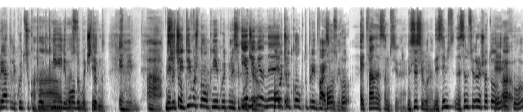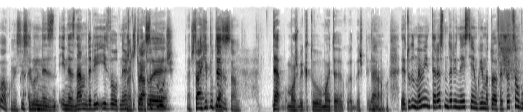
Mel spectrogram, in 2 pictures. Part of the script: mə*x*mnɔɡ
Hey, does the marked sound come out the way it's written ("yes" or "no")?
no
